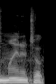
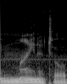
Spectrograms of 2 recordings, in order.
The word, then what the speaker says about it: minotaur: Uh so to answer the minotaur question more seriously uh there are two pronunciations uh in British English uh I think most people would say minotaur but minotaur is also acceptable to most people I think apparently if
